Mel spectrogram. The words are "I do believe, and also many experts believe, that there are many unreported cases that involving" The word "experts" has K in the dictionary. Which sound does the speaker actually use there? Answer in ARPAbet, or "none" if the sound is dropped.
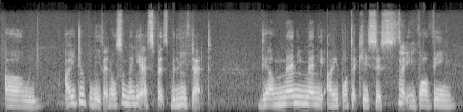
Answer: none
